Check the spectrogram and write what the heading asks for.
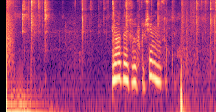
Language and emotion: Russian, neutral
